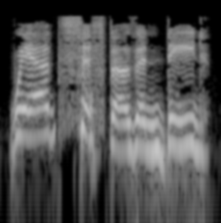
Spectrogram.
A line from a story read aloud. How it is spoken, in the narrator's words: Granny yelled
